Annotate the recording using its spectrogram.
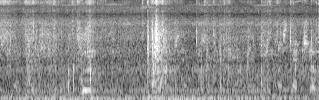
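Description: Footsteps run across stone.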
